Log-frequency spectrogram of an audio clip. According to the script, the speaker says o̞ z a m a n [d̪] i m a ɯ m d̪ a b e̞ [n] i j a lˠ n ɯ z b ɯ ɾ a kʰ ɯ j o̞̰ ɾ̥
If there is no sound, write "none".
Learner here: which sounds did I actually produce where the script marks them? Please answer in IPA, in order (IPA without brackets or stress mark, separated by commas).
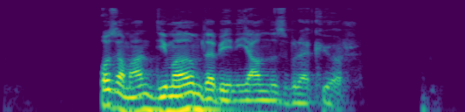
d̪, n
